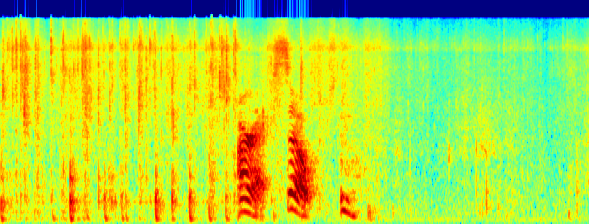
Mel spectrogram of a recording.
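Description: Plastic bubble wrap crinkles and rustles.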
